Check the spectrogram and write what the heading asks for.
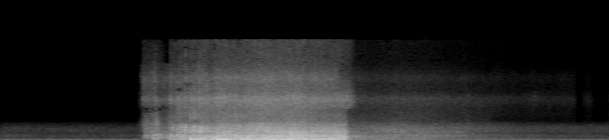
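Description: Waves washing onto a sandy beach in the wind. About a second and a half in, a loud rush of noise starts abruptly, lasts about two seconds and cuts off sharply, then the surf fades back to a low hiss.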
